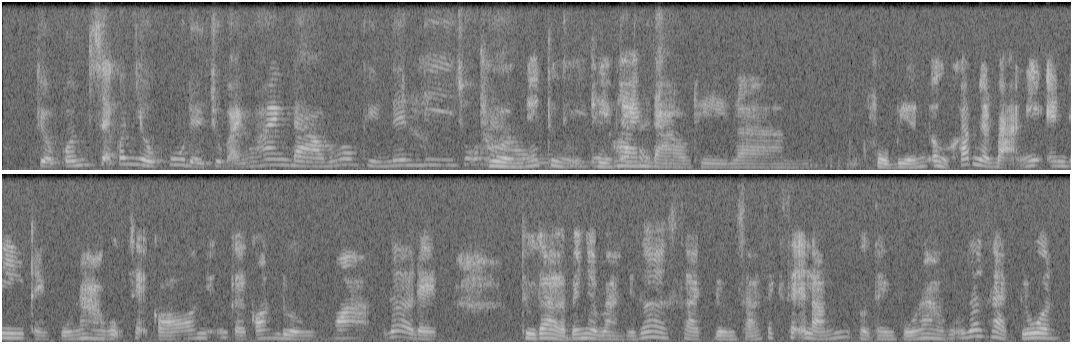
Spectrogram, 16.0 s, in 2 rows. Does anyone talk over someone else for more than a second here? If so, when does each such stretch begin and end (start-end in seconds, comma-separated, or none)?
3.6-5.1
